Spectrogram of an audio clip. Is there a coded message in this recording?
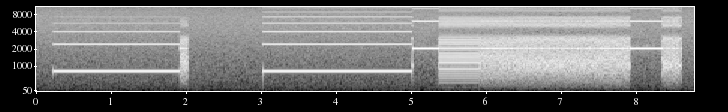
Yes: ZX Spectrum tape loading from 0.2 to 8.6 s, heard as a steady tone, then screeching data.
